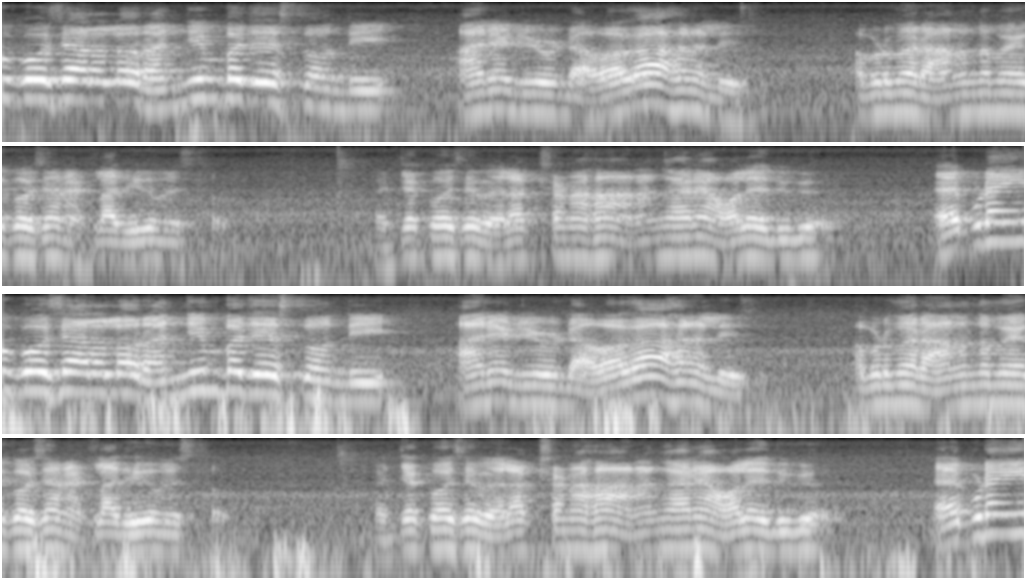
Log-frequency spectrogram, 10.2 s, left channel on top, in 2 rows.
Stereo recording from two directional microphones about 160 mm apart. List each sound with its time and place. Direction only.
0.1 s a man's voice: 60° right (ahead or behind)
7.1 s a man's voice: 60° right (ahead or behind)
